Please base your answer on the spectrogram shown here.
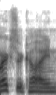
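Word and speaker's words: exerkine: So, exercine is um or exercind.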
